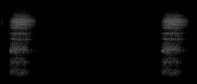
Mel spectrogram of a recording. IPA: θ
